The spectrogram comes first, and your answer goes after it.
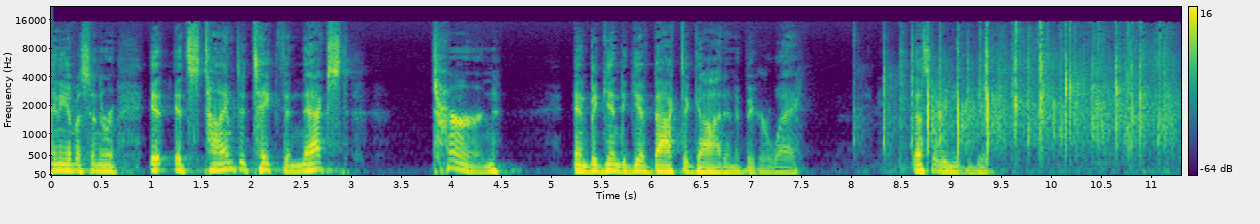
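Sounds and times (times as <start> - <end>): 
speech: 0.0 - 3.1, 3.8 - 4.6, 5.2 - 7.6, 8.6 - 9.6
golf clap: 8.0 - 11.3.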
